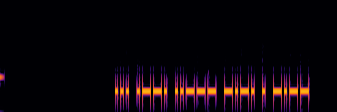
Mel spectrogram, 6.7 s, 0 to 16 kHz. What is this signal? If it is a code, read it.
Morse code, heard as a keyed tone, about 21 wpm, 700 Hz. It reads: SP2CEY
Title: DXCC-100 Call Signs - 6 Characters - Repeated 3x - 22wpm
